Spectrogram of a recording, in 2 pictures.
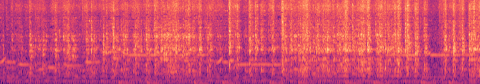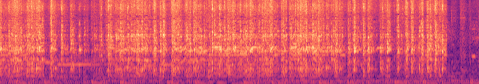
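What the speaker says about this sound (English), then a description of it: "And we're gonna whisk it together." Rapid, steady rhythmic hand whisking of yeast, sugar and warm water against a bowl, a continuous scraping clatter up close that runs for several seconds before stopping.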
